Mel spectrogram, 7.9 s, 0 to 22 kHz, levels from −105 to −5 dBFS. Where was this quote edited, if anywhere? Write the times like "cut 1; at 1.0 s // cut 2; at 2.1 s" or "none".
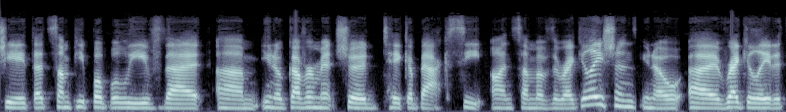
cut 1; at 2.1 s // cut 2; at 6.3 s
